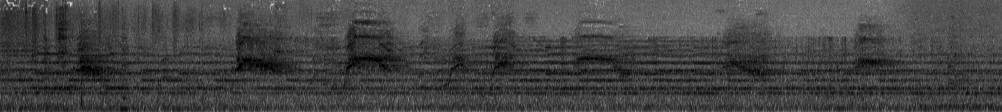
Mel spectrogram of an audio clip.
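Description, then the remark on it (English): A two-tone German ambulance siren wails repeatedly, its alternating pitch rising and falling in a steady cycle over a constant rumble, moderately loud, with no voices. “That German siren and just that lulls you to sleep.”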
